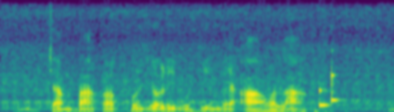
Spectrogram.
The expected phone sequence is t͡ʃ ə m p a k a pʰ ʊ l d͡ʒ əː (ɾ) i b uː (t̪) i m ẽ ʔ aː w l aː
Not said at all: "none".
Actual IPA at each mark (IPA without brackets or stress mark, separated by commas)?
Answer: ɽ, t̪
